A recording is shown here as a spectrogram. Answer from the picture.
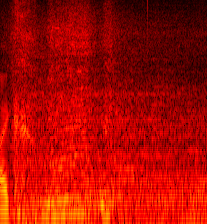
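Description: Engine of an off-road side-by-side vehicle running in the background, a steady engine-and-exhaust sound under a brief word of speech at the start.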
